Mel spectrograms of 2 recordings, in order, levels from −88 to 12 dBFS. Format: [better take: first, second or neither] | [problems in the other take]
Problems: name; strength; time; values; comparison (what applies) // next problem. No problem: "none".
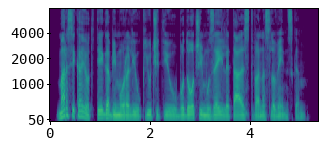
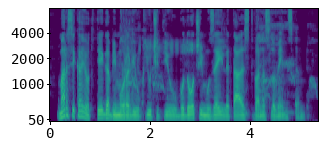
first | noise reduction (classical method log-MMSE)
